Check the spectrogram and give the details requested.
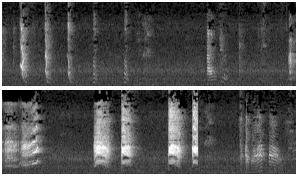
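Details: Hand-tame pet parrot talking Urdu and Arabic words; a run of short sharp clicking bursts gives way to loud, harsh, squawky voiced syllables in quick clusters, with quiet pauses between.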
